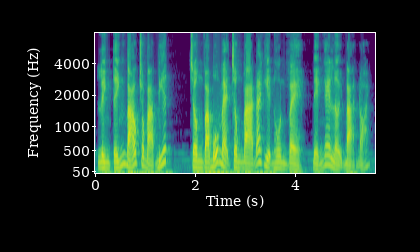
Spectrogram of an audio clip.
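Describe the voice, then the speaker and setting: Male narrator for a ghost story, lively pitch, faint music behind. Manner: expressive, measured, atmospheric.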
